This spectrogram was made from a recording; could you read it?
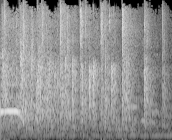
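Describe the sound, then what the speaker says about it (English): An audience applauds at a comedy stand-up performance, dense clapping that starts full and gradually thins into scattered individual claps, with a low steady hum underneath. "Round of applause for our business banking officer."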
